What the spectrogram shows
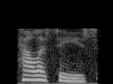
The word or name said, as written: halluces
